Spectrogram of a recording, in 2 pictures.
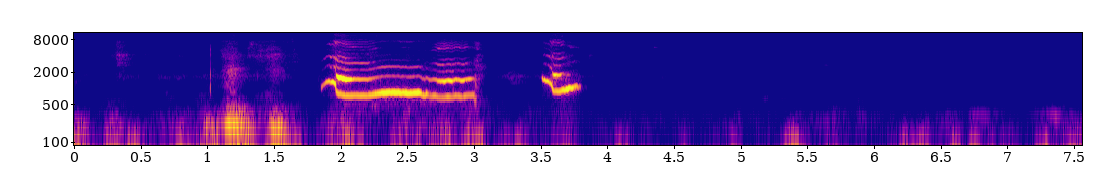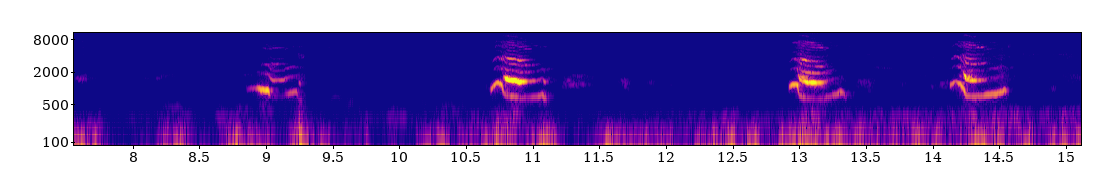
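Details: Adopted pet cat named Olevia meowing loudly indoors: a drawn-out wavering meow near two seconds, then a shorter one, followed by four brief rising-falling meows spaced about two seconds apart in a quiet room.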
